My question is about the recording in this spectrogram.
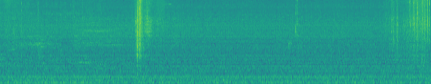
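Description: Steady hum of an idling car heard inside the cabin, with one sharp click about three seconds in and a fainter one near six seconds.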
